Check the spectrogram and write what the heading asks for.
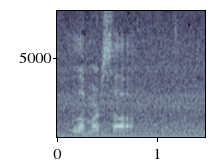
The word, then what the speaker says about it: La Marsa: The La is right, but the Marsala. There's no L there. Marsa. La Marsa.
